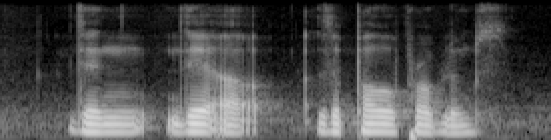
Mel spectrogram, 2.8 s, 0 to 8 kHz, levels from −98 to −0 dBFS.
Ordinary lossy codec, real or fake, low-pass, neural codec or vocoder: none; real; 7.2 kHz; none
